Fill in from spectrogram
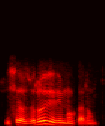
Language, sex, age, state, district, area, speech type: Kashmiri, male, 30-45, Jammu and Kashmir, Srinagar, urban, conversation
